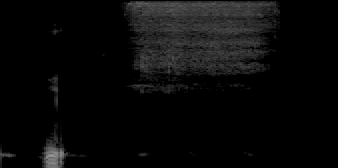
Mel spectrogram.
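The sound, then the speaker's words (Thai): A brief low vocal sound, then a long, steady airy inhale lasting about a second, fairly soft, ending in silence; an in-breath taken while straightening the body upright during breathing meditation. “ตั้งกายให้ตรงตอนลมหายใจเข้า ยาวๆยืดเนี่ยมันจะเด้งออก แล้วเราก็ผ่อนลมหายใจทำลมหายใจของตัวเองให้เป็น บางครั้งก็ยาวบางครั้งก็สั้น”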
